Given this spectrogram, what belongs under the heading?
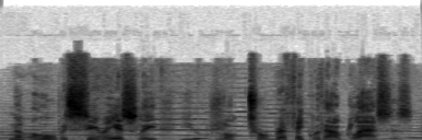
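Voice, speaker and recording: Frank, affectionate woman, voiced by a man for animated drama: playful, soothing, lively intonation, leisurely delivery, music underneath. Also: medium pitch, takes it slowly. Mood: teasing, flirtatious. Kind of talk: intimate animated drama dialogue. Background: loud music.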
